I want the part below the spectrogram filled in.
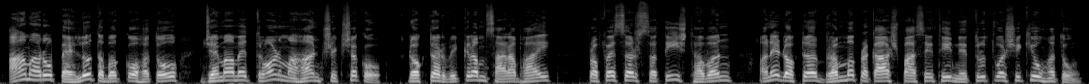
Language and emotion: Gujarati, neutral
